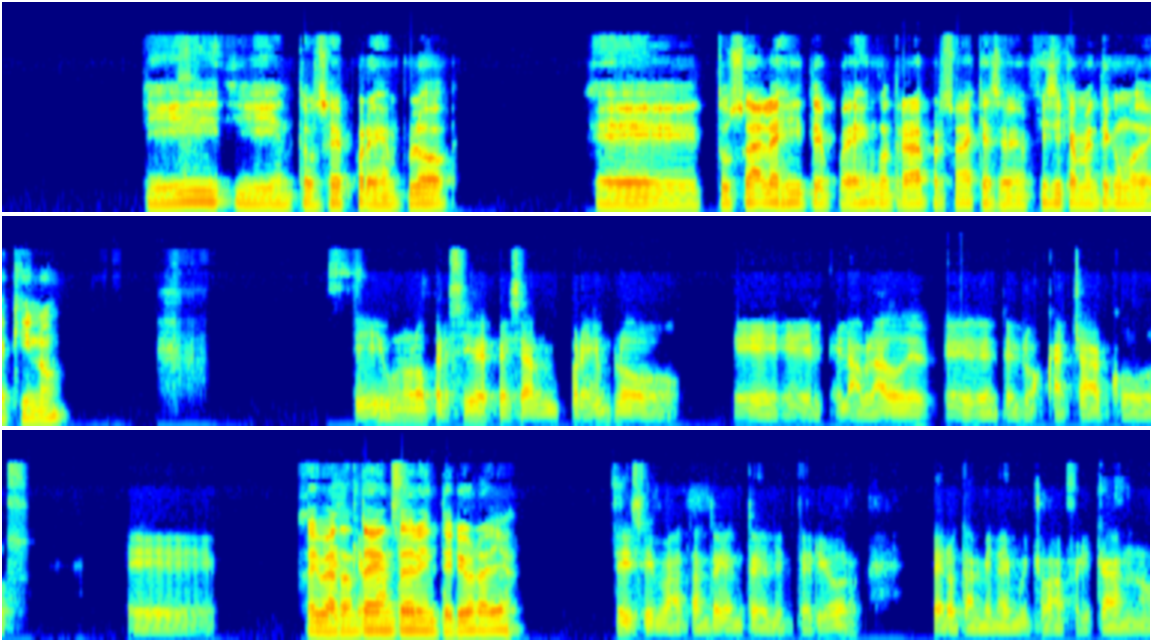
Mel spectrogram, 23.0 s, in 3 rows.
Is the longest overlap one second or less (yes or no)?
no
